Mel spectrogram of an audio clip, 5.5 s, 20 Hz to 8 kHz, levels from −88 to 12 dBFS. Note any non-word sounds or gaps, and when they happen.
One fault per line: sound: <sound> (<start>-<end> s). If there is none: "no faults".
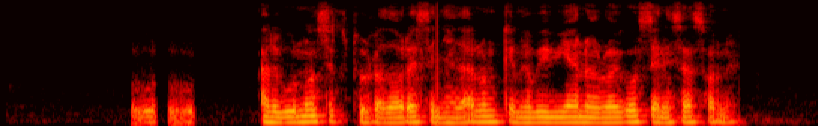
sound: laugh (0.9-1.3 s)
